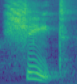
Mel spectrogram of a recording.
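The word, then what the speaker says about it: Scheat: Because at 6° is the fixed star sheet and that is spelled s c h e a t.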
